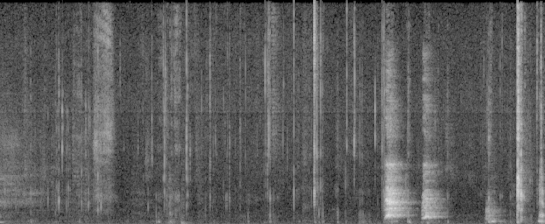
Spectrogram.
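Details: Six-week-old Cavalier King Charles Spaniel puppies indoors while being dewormed and having their toenails trimmed; after long quiet handling rustles and clicks, sharp broadband yelps burst out near the end, two close together then a few shorter ones.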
